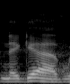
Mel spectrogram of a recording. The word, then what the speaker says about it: Negev: It says Negev, all right? Or you could pronounce it Negev with a V sound.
